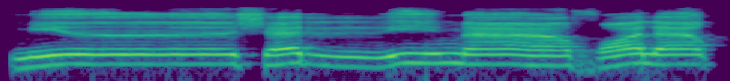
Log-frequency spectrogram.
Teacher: Ya, syarri, ra di sini kasrah yang dibaca dengan tarqiq. Syarri ma makhraj daripada huruf ma ya, kedua bibir ya, ma kedua bibir tertutup, ma sama dengan huruf ba, min syarri ma khalaq.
